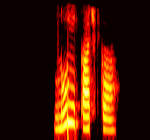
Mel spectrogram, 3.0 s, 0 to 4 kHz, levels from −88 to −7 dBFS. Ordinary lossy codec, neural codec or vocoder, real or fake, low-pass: MP3, 32 kbps; vocoder, 22.05 kHz, 80 mel bands, Vocos; fake; 3.6 kHz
